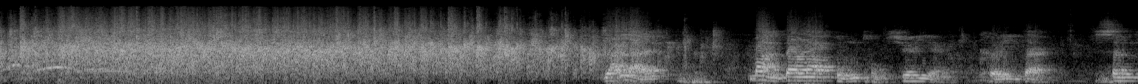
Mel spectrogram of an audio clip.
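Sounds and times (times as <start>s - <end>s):
warm audience applause: 0.0s - 7.3s
speech: 6.0s - 11.3s.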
